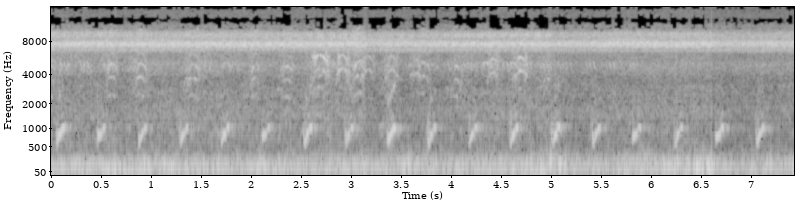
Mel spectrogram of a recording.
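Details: White-breasted waterhen calling: a long, steady run of short, hooked, upslurred notes, about two and a half each second, over heavy low rumbling background noise.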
